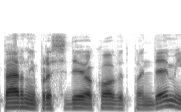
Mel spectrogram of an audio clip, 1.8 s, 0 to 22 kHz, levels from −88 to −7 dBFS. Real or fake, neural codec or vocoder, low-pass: real; none; 7.2 kHz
